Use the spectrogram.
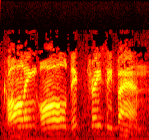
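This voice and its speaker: An American man making a formal, drawn-out vintage radio announcement in the style of a police dispatcher. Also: sits high, lively intonation. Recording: muffled vintage radio recording with clear noise.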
